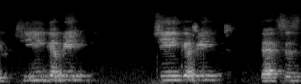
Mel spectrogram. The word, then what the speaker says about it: Jigabi: And it's not pronounced Jacoby, it's Jigaby.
